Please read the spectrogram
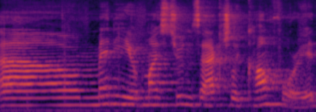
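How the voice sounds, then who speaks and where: Monotone, flat speech in a Croatian accent at a moderate pace, with noticeable background noise and audible room echo. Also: woman. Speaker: English teacher. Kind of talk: tutorial.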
